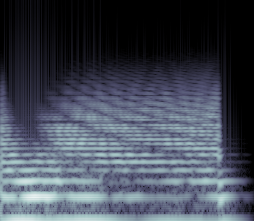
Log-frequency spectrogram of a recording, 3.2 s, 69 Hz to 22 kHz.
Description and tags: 174 Sec.Lab Neuro Bubles2cryo
Neuro Bass by Sec.Lab
synth, dark, Neuro, Neurofunk, Jungle, Bass, dnb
